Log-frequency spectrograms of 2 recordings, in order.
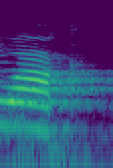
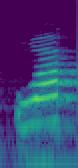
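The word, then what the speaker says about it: walk: বা ধরো এই যে ওয়াক, ওয়াক কথাটায় এল উচ্চারিত হয় না।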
